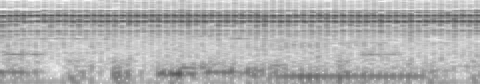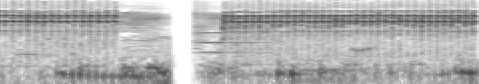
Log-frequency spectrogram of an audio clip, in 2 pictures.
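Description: A common flameback gives a long run of sharp, high, metallic notes, about three or four per second, broken by one brief pause near the end.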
